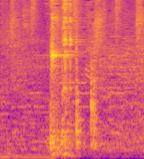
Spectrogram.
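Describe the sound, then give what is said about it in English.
Glasses clink together in a toast, three bright ringing taps in quick succession, fairly loud, with a faint murmur of voices in the background. “I, I love you guys. Cheers. Yeah, cheers.”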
